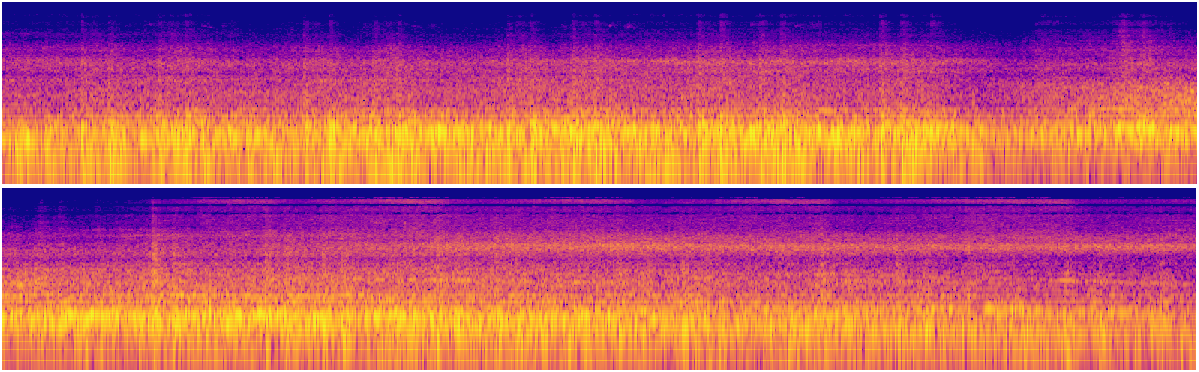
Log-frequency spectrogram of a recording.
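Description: Shin-Keisei Line electric commuter trains running through a station: a train's steady rolling rumble of wheels on rail, then, about ten seconds in, another train coming round the curve and running into the platform, with a faint whine in its second half.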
